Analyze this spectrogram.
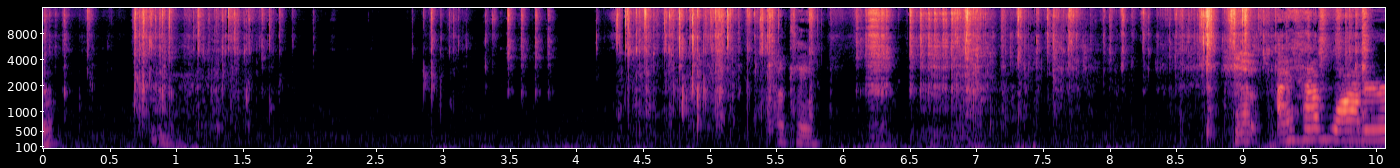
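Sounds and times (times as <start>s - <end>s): plastic package crinkling: 0.0s - 10.0s.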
